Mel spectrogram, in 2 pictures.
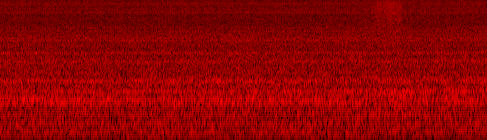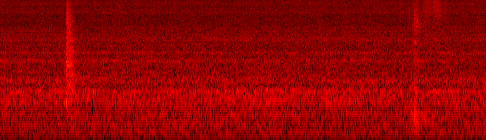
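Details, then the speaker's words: Beckett oil burner that had tripped its safety control and would not fire, now running after the service: even, steady roar with no sputter, surging or pulsing; burner firing cleanly and running normally. "yeah definitely running smooth because I can hear it yeah"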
